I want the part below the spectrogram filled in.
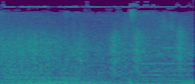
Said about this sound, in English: now the cannons up there are firing these exploding gunpowder bags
